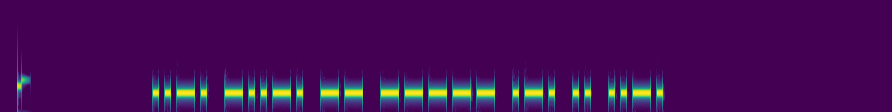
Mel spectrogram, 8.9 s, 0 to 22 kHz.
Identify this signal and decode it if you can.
Morse code, heard as a keyed tone, about 20 wpm, 700 Hz. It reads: F/M0RIF
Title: Difficult Call Signs 20wpm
